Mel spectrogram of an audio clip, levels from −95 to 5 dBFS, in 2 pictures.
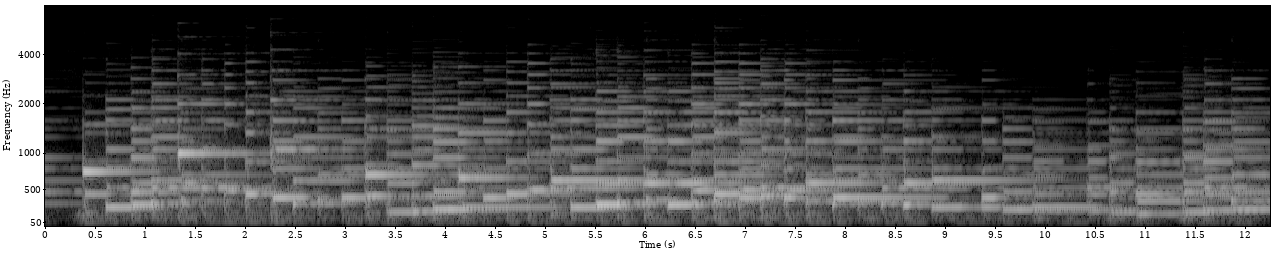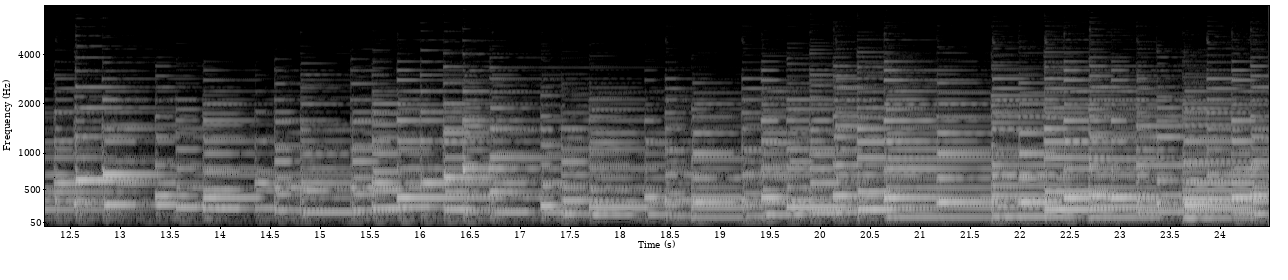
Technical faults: none

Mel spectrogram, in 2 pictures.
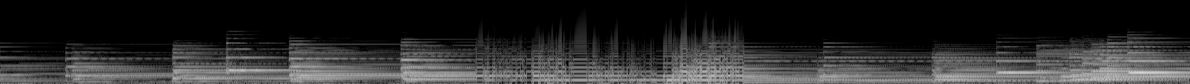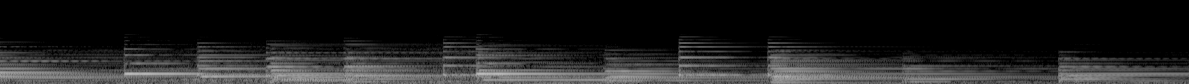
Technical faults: robotic sound from repeated short buffers

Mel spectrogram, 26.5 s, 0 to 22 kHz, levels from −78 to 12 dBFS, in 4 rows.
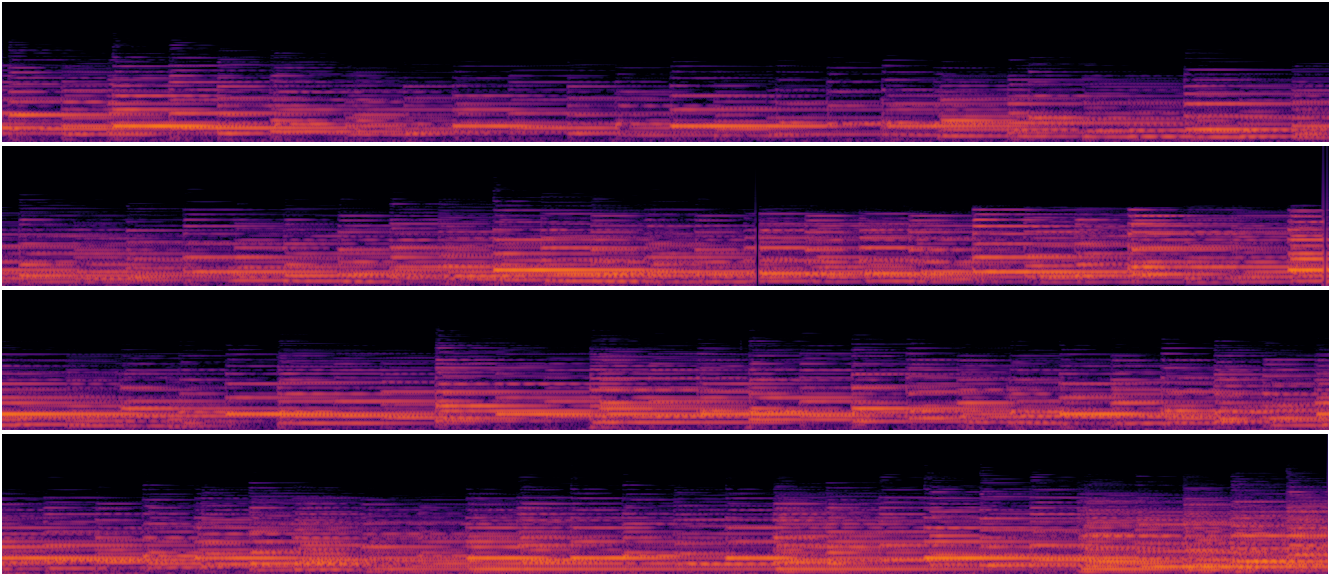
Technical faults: input switched to a poorer device

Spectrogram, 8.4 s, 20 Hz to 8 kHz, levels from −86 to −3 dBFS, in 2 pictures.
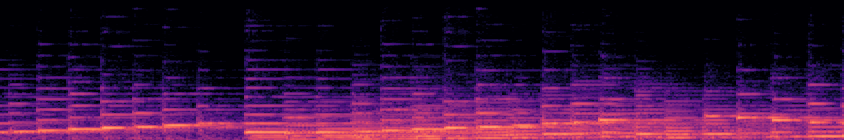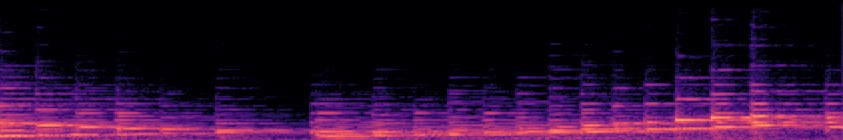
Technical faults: none

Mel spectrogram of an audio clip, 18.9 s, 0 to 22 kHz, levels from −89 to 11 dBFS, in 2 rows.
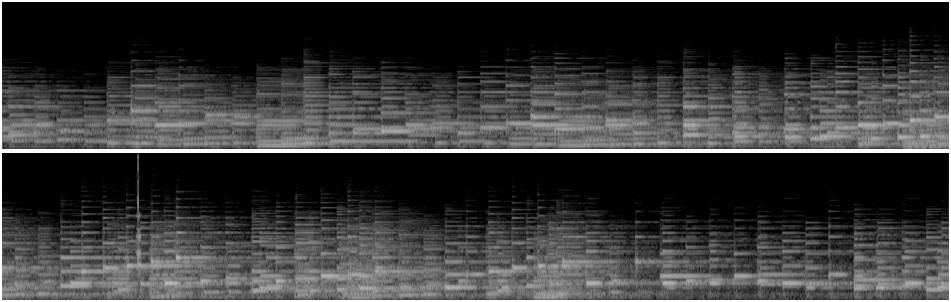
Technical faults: damaged data in a compressed stream

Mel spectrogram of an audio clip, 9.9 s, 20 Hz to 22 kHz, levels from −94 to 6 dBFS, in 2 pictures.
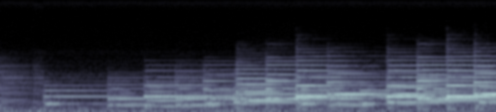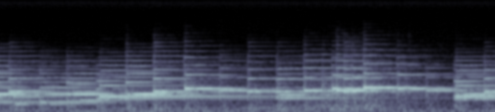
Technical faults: none

